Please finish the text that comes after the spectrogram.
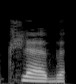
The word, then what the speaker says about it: club: For now, concentrate on pronouncing the endings of words like these. Un club.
